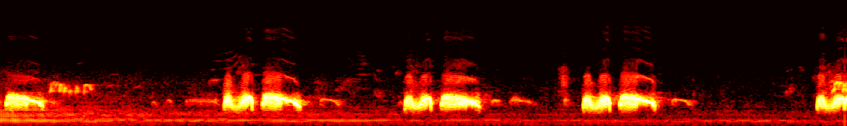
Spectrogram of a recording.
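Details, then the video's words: Spotted dove decoy cooing to entice wild doves; loud paired coos, short then longer and falling, repeated about four times at intervals of two seconds or more, with faint murmurs between. "Chim cu gáy mồi chuẩn thúc & gáy gọi kích bổi nhanh nổi hiệu quả"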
